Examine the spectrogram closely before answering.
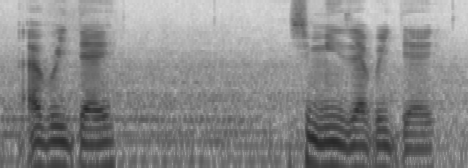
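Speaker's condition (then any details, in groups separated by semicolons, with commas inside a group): Multiple sclerosis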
